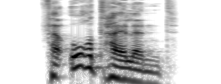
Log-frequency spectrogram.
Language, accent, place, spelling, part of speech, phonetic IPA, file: German, Germany, Berlin, verurteilend, verb, [fɛɐ̯ˈʔʊʁtaɪ̯lənt], De-verurteilend.ogg
- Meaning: present participle of verurteilen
